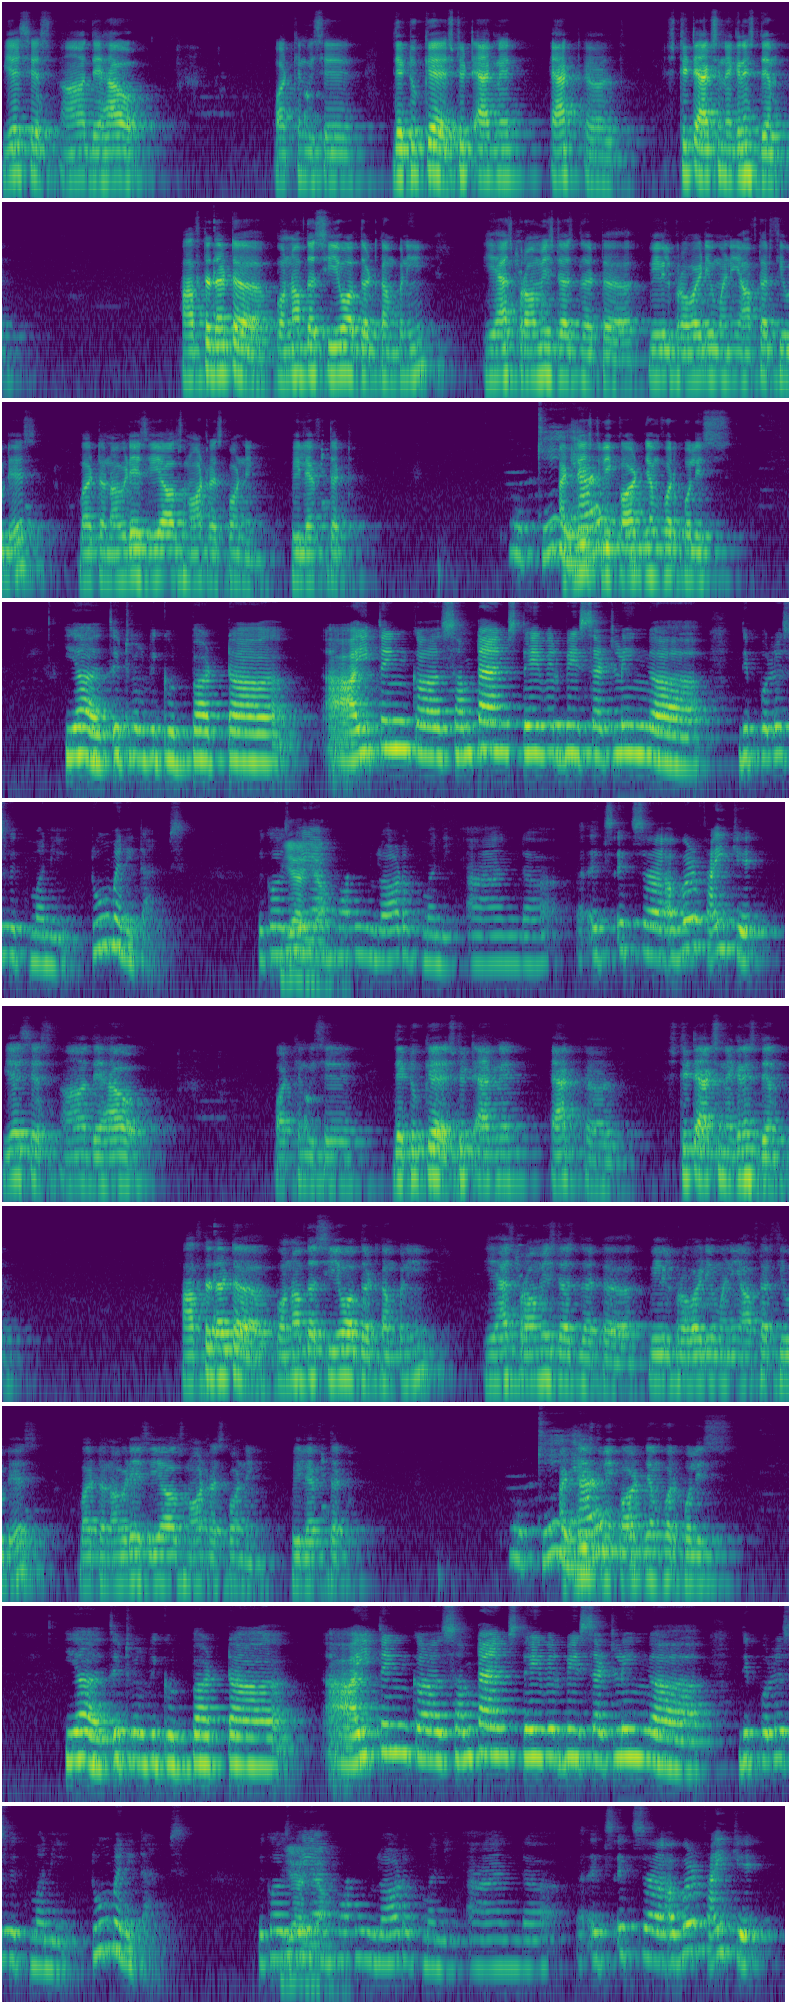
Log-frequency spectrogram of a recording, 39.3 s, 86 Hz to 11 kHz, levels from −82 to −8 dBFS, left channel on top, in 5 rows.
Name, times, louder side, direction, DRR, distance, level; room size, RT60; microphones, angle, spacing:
voice 1, 0.0-1.3 2.7-3.5 3.9-5.1 5.5-6.1 6.8-7.8 9.7-12.1 12.7-16.0 16.5-18.3 18.6-19.1 21.3-23.0 34.3-34.8, left 3 dB, 60° left, 7 dB, 1.3 m, -25 dB
voice 2, 20.8-22.1 24.2-26.4 26.8-30.6 31.0-32.1 32.4-33.3 34.1-36.9 37.2-39.0, left 1 dB, 25° left, 4 dB, 1.6 m, -24 dB
9.7 x 8.9 x 3.9 m, 0.70 s
head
